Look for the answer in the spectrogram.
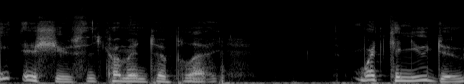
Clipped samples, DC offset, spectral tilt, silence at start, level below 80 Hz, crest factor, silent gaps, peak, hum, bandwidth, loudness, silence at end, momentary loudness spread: under 0.1%; under 0.1%; -7 dB/octave; 0 s; -46 dBFS; 16 dB; none; -14 dBFS; none; 15.5 kHz; -30 LUFS; 0 s; 11 LU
